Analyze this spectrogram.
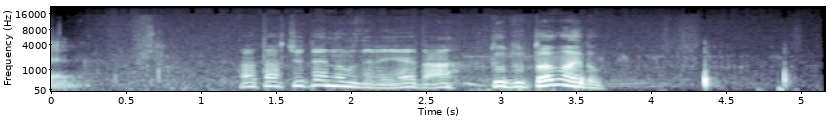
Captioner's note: men speaking Tibetic language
